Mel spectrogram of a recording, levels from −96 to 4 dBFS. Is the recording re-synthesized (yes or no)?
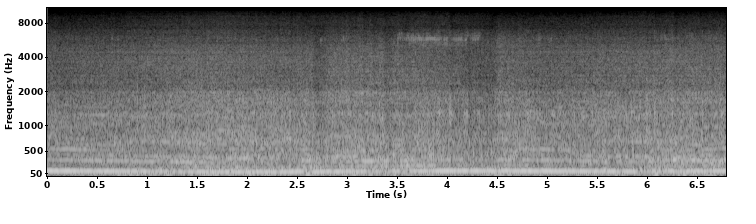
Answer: no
